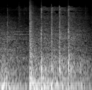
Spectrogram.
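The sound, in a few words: gunshots in news footage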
